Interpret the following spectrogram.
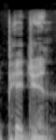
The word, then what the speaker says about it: pidgin: 000 residents speak hawaiian pidgin i don't know if i'm saying that right but it's spelled p-i-d-g-i-n i always heard the hawaiian kids say pigeon okay good i'm i'm at least saying it correctly although english and hawaiian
